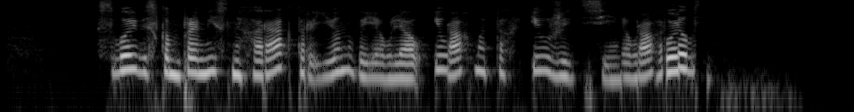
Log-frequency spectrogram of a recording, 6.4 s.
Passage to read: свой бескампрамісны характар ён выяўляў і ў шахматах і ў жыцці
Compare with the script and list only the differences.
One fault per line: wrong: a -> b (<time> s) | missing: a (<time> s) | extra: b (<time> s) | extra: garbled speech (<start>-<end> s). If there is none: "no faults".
missing: ў (3.3 s)
extra: garbled speech (4.7-5.3 s)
